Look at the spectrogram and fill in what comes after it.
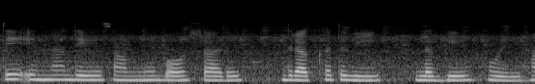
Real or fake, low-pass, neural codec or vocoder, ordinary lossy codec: real; 7.2 kHz; none; none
